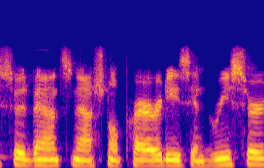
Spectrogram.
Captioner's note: speaking French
